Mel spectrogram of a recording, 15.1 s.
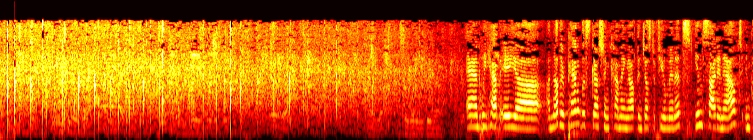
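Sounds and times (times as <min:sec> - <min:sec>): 
audience applause for panelists: 0:00.0 - 0:09.3
speech: 0:09.5 - 0:15.0.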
